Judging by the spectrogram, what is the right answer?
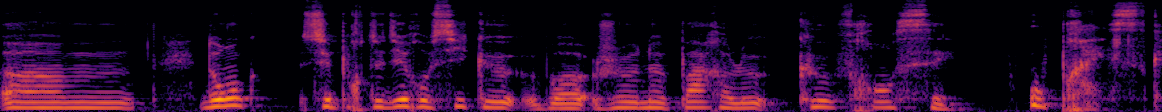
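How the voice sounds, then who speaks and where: A woman speaks at a medium pitch with a Belgian accent. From Belgium. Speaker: life coach. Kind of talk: casual vlog monologue. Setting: YouTube video. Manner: hesitant, many fillers (euh).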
